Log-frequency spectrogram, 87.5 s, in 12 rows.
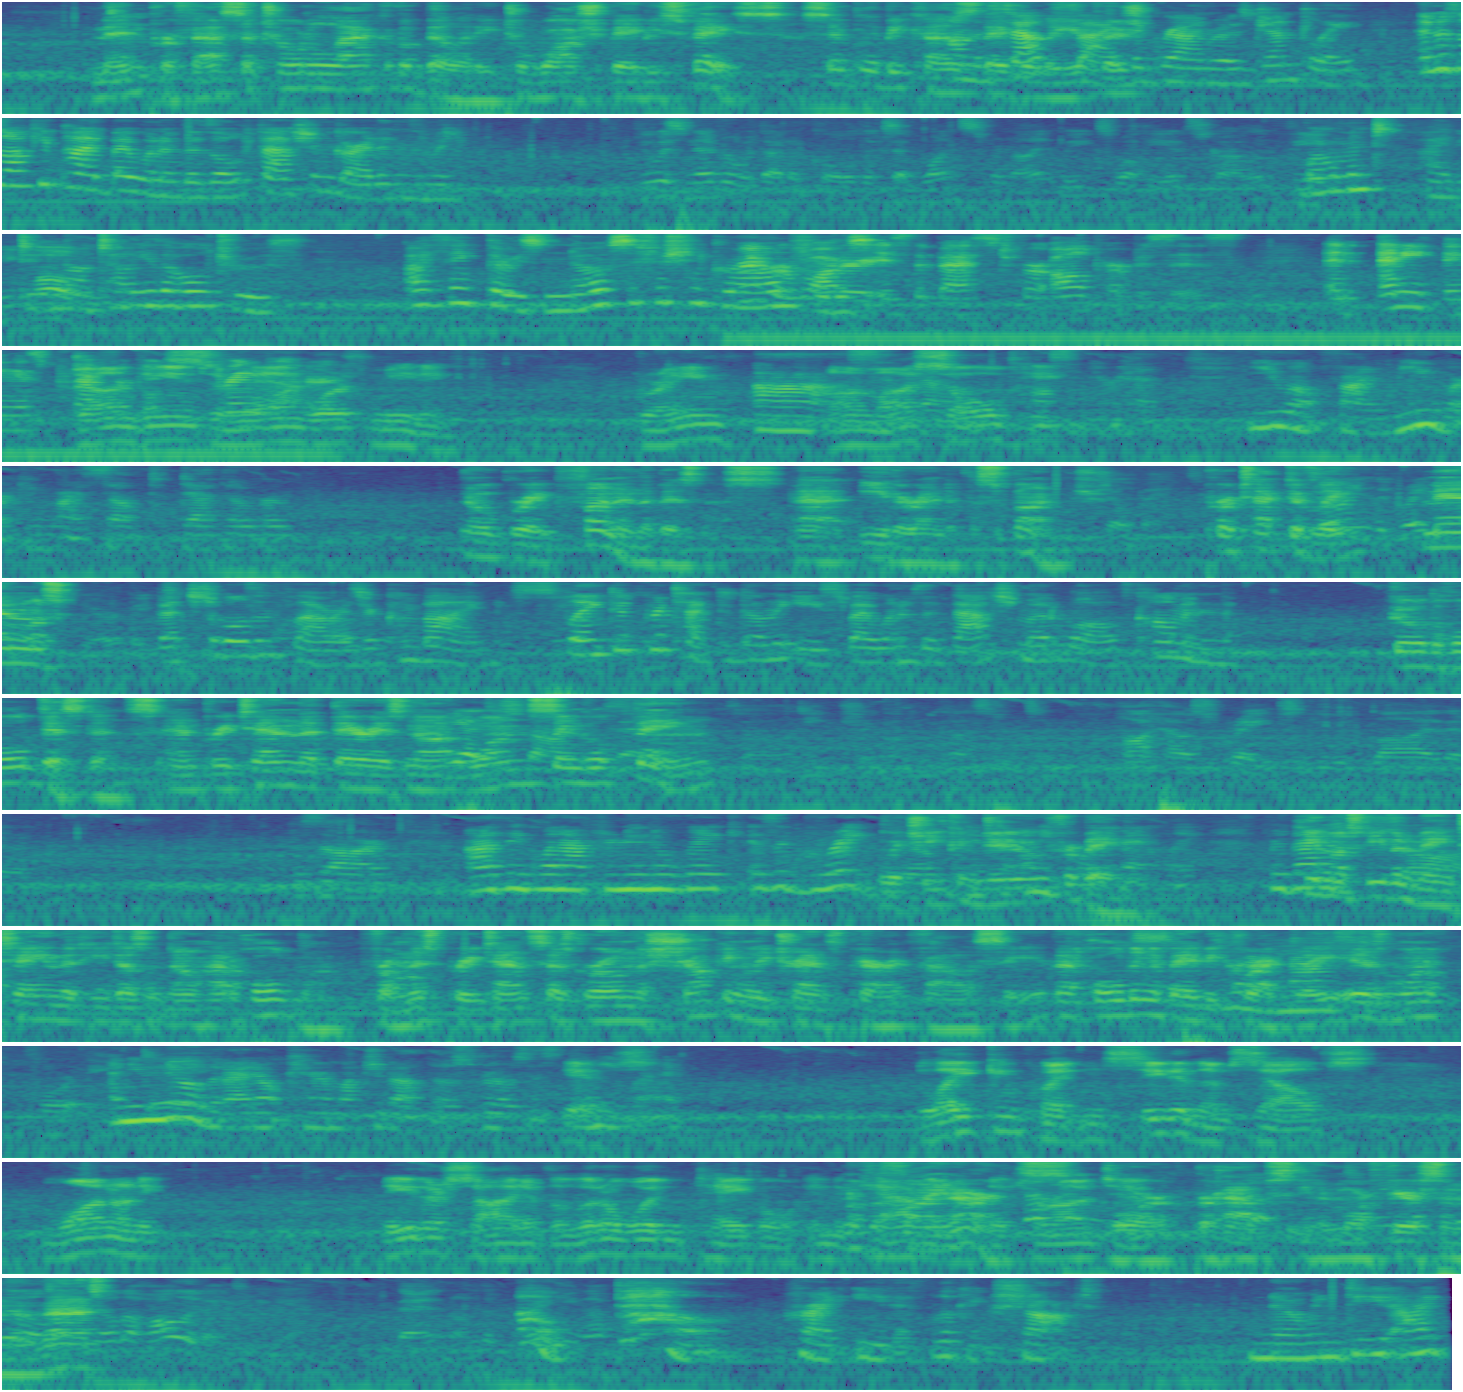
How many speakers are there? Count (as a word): seven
